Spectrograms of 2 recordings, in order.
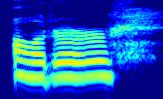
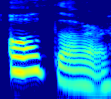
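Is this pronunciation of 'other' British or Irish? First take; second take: Irish; British. First: Said with the Irish 't'-like sound. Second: Said with the British 'th' sound. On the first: The speaker calls it wrong. "not other" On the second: The speaker calls it right. "It should be other"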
